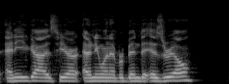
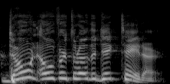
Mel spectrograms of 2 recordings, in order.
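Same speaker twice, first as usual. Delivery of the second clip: high, pleading warning against overthrowing the dictator; pleading advice; 8 semitones higher than usual. Retold or imitated. Comic to the government, high pleading warning. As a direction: beg them to leave the dictator alone, pitched well up. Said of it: "you're just like".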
